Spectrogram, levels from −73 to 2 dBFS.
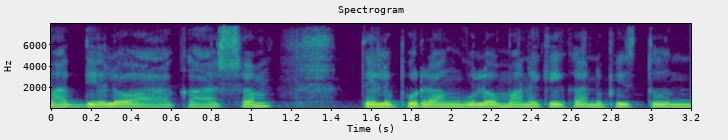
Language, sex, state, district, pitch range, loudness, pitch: Telugu, female, Telangana, Komaram Bheem, 195-215 Hz, -14 LUFS, 205 Hz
